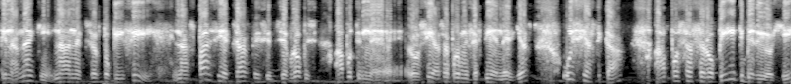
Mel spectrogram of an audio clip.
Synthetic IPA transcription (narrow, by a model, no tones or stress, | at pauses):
t̪inɐnɐɟḭnɐːne̞ksɐɾt̪o̞piːθinɐspɐsie̞ksɐɾt̪isit̪i̥se̞vɾo̞pisɐ̰po̞t̪inɾo̞siɐsɐpɾomiθe̞ft̪ie̞ne̞ɾʝiɐsusiɐst̪ikɐɐpo̞st̪ɐθe̞ɾo̞piit̪ibe̞ɾio̞çi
